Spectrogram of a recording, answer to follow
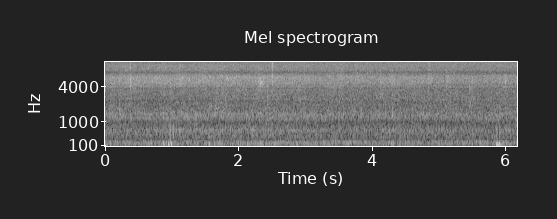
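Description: Steady background hum and murmur of a press conference room, broken by a few soft knocks.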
